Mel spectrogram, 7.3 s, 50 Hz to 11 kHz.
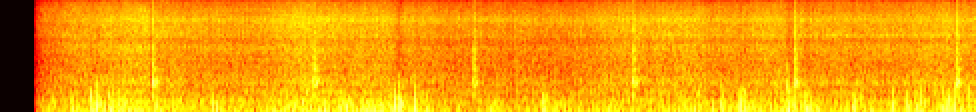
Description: I have a 2006 dodge ram 1500 5.7 engine knocking noise. Need some help identifying the noise. It only happens when the block is cold and engine light does not come on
